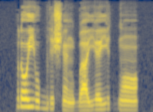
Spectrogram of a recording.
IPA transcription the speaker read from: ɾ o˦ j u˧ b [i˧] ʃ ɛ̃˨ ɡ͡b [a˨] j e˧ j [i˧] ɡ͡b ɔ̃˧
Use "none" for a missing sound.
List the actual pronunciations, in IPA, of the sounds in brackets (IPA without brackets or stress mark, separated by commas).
i˧, a˨, i˦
